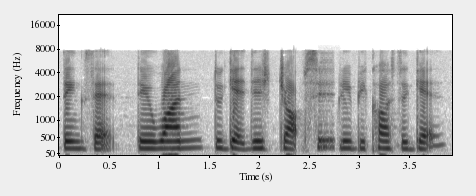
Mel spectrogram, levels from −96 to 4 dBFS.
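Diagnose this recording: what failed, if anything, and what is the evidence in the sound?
Hard clipping at 0.08–0.47 s, 0.83–1.21 s, 1.75–1.79 s, 2.27–2.37 s and 3.21–3.69 s, in the converter or sample-format stage. The speech exceeds full scale by about 4 to 9 dB, worst at 0.83 s. The flattened peaks add high harmonics, heard as a harsh fuzz on loud syllables.

AAC frame loss with concealment at 2.61–2.81 s, in the codec or network path. About 128 ms of data is missing, which fits roughly three lost frames. The decoder patches the gap from the last good spectrum, leaving a brief smeared, phasey stretch in the speech.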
